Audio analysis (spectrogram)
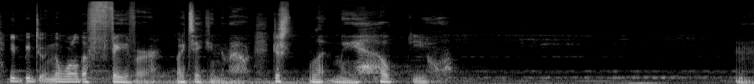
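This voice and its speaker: A man playing a haughty, seductive demon king in a fantasy audio roleplay, persuading with silky condescension, dramatic pauses and a gravelly voice. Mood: smug, coaxing. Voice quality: gravelly, creaky low voice. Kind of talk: fantasy ASMR roleplay monologue.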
